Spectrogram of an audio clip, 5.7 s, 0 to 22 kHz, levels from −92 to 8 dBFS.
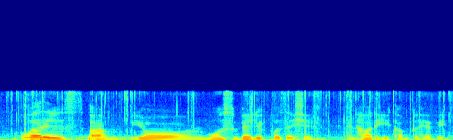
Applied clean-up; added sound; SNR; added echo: none; Crackle; 7 dB; reverberation time 0.3 s.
